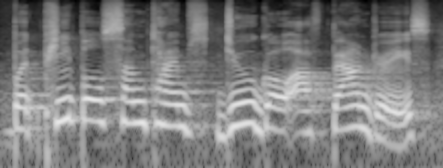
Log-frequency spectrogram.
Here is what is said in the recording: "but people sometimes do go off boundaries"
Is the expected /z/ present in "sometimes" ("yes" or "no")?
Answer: yes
